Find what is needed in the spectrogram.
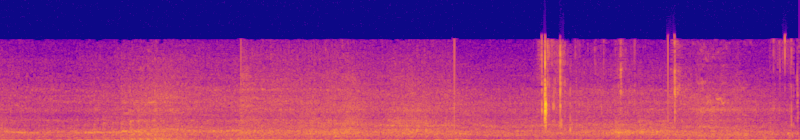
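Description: Honda motorcycle engine running at low revs as the bike creeps slowly into a parking spot.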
